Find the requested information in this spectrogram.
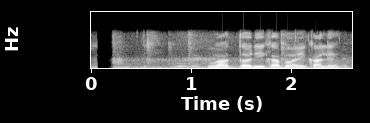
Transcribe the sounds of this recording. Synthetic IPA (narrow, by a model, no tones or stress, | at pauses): wat̪ʌɾikabʱʌekale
